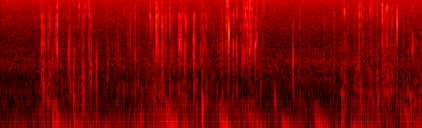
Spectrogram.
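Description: Long painted nails scratch crinkled clear plastic cling film wrapped over a microphone head. The result is a steady stream of close, crackling scratches and crinkles with a deep, boomy rumble underneath, punctuated by brief brighter rustling bursts.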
